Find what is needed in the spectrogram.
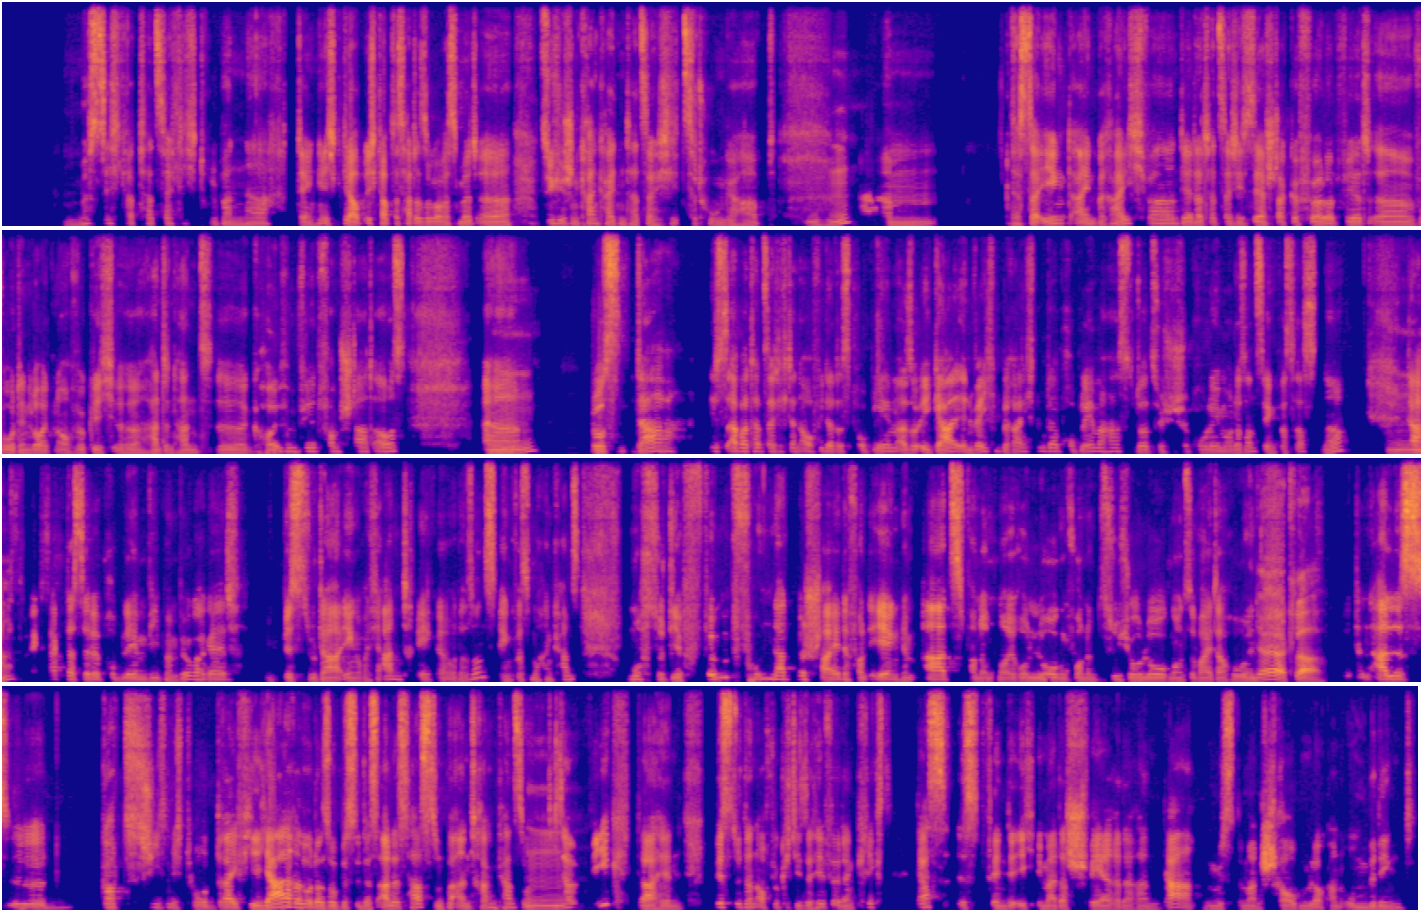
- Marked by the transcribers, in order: other background noise; distorted speech; tapping
- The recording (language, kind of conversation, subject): German, unstructured, Findest du, dass die Regierung genug gegen soziale Probleme unternimmt?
